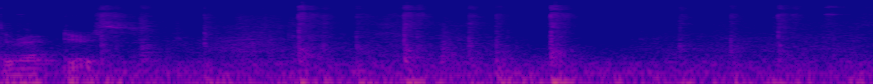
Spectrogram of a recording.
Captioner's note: keys clicking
